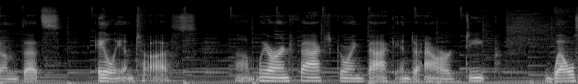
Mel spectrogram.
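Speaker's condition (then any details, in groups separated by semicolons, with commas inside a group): No condition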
